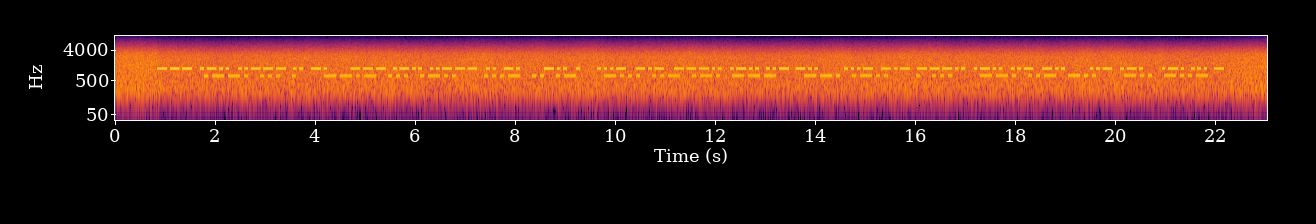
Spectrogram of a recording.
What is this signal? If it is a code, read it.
Morse code, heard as two keyed tones, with radio static. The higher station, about 19 wpm, 1160 Hz: OL2IN OL2IN DE VK8LUD VK8LUD UR RST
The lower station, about 15 wpm, 720 Hz: PSE QSL VIA BURO GL ES GUD DX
